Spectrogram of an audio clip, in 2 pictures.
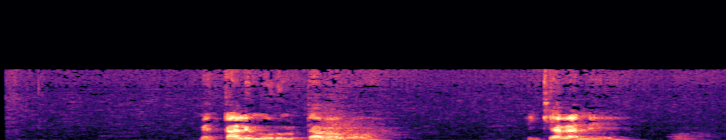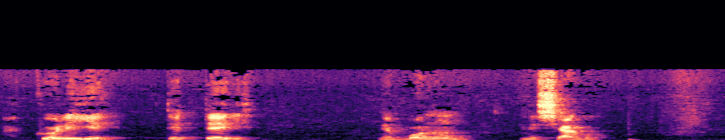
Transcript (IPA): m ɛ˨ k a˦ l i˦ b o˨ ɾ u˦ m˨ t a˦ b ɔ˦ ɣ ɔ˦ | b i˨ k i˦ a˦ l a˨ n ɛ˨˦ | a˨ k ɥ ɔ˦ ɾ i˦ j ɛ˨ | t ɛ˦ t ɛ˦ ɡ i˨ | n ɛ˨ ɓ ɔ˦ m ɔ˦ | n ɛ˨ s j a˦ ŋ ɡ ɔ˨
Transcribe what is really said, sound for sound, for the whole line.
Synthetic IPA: m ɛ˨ k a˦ l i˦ m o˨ ɾ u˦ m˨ t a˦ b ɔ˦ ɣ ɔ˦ | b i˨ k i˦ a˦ l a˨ n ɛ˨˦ | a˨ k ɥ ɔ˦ l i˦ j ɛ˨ | t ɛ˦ t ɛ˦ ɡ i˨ | n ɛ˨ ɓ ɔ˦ n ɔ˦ | n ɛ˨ s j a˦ ŋ ɡ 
